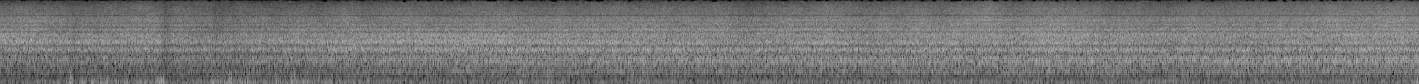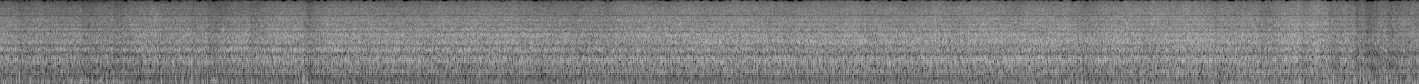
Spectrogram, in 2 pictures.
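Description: Hycat tracked drilling rig on the move, its engine running steadily. It gets gradually louder as the rig approaches.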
